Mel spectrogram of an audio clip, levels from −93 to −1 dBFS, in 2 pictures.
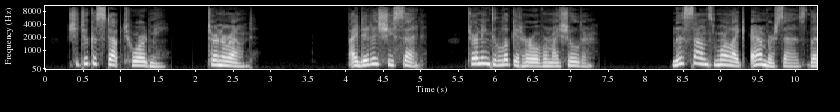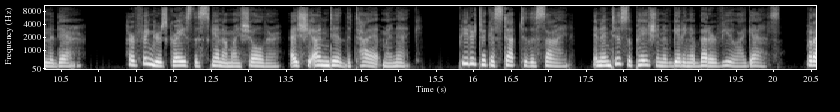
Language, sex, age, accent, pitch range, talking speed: English, female, 30-49, American, 180-220 Hz, 180 wpm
